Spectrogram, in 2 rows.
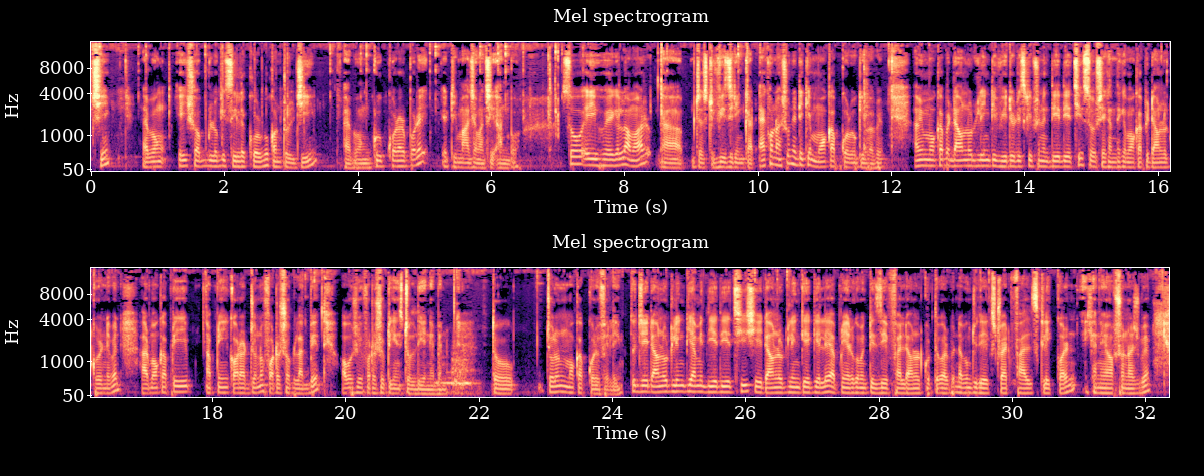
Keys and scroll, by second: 3.4 ctrl+g.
